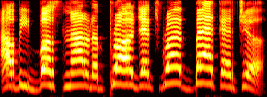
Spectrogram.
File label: "i'll get you", Gangsta; speech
